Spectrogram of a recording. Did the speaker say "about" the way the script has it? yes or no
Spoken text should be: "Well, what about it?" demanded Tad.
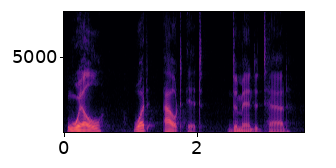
no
